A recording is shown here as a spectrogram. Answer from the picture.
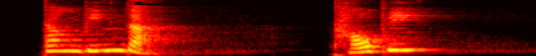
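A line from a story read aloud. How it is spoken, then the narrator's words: Excited loud shouting. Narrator (Chinese): 我受到弟弟兴奋情绪的传染，也大声叫嚷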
